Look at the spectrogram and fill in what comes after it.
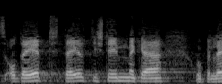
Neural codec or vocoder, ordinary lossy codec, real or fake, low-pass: none; none; real; none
